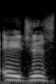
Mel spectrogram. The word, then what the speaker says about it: Aegis: an answer for ages there was a patch it said the way ages should be pronounced go for it ages AIS yeah we called it Aus before and then I frog said yep n not the way that it should be I think we're going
